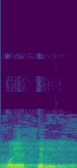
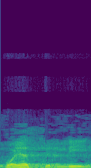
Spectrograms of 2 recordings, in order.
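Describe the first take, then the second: First: ويسر لي as one word, falling; weak لي tacked onto ويسر; words run together. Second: ويسر, then a full rising لي; separate words. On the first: Teacher shows the mistake, ويسر لي run together. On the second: Teacher models correct recitation, ويسر apart from rising لي. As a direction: give لي its own stress after ويسر. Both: Shown as a demonstration. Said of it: "ولا تقل".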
